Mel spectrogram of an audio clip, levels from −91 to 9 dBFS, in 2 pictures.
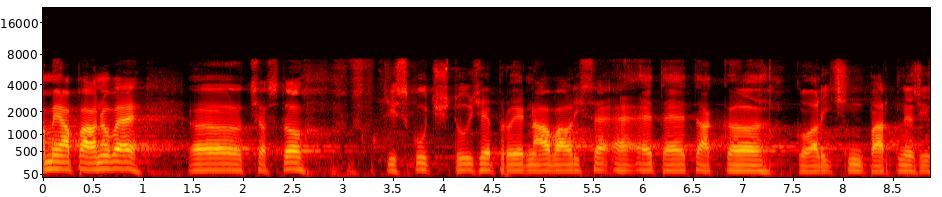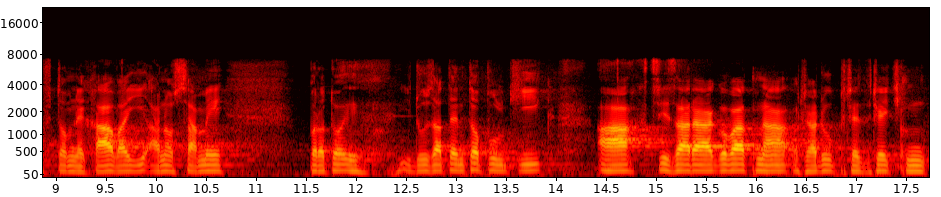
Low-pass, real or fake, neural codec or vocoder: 7.2 kHz; real; none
